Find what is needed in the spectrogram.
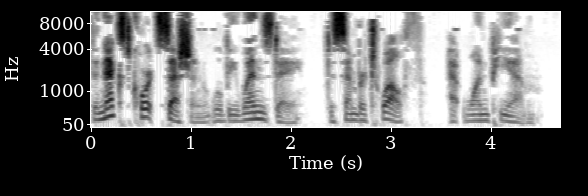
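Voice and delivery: ordinary delivery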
